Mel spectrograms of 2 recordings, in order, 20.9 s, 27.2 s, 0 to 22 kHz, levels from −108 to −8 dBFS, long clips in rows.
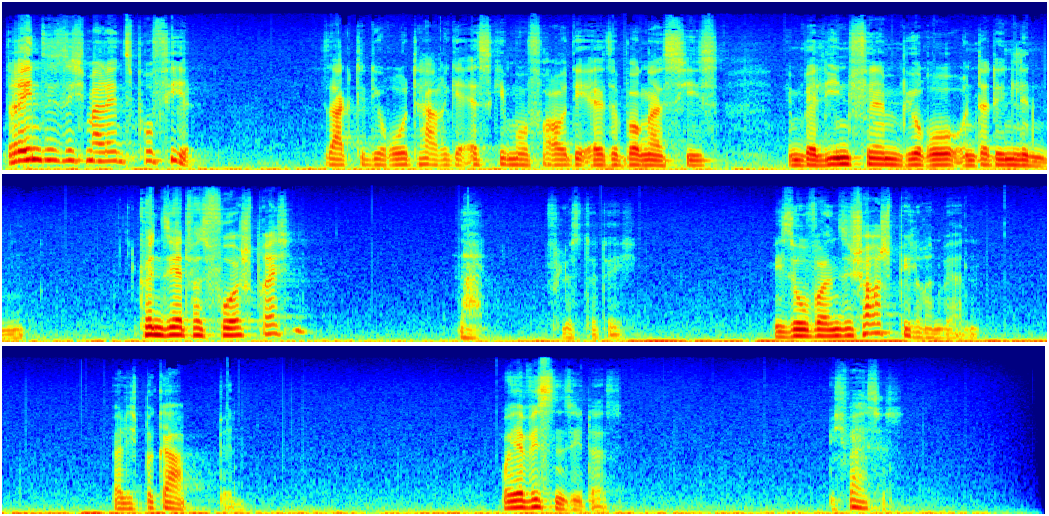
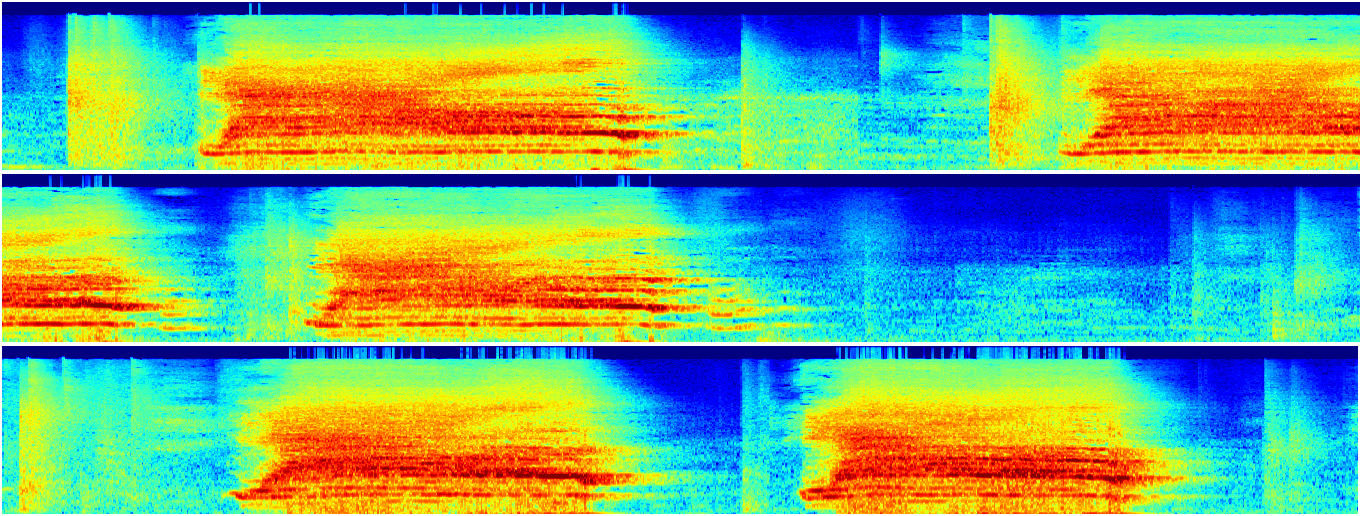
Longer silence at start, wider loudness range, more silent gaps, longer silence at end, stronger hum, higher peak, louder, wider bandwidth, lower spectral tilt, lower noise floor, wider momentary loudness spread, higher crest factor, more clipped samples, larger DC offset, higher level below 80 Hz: second, 0.05 s vs 0.45 s; first, 13 LU vs 8 LU; neither; second, 0.35 s vs 1.2 s; neither; second, -4 dBFS vs 0 dBFS; second, -22 LUFS vs -8 LUFS; about the same, 15.5 kHz vs 16.5 kHz; first, -6.5 dB/octave vs -1.5 dB/octave; second, -49 dBFS vs -59 dBFS; about the same, 22 LU vs 20 LU; first, 20 dB vs 12 dB; second, under 0.1% vs 0.2%; neither; about the same, -40 dBFS vs -44 dBFS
